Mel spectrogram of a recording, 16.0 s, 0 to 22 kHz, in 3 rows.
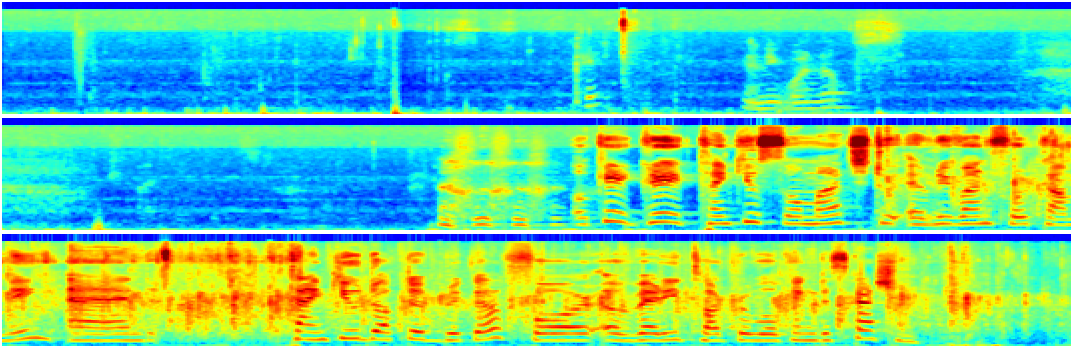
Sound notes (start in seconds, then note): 7.5 laughing; 9.7 audience applauding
